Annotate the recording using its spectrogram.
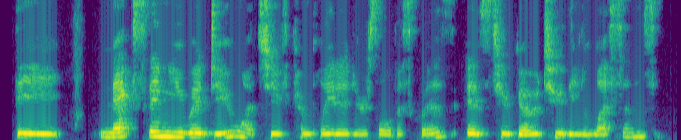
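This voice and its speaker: Dark and mellow in tone, a woman's voice sits at high pitch. She speaks at a fairly slow pace with very wide pitch swings. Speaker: college instructor. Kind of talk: tutorial.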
